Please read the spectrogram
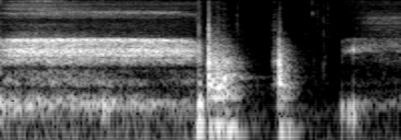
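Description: A man's drawn-out voiced sound straight after a drink, held steady for about a second, then two sharp knocks as the glass is set down on the wooden table.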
